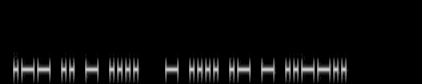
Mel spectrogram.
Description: Morse code, heard as a keyed tone, about 30 wpm, 700 Hz. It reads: WITH THAT?
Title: Sentences from Top 1000 Words - Review Part 6 - 30wpm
